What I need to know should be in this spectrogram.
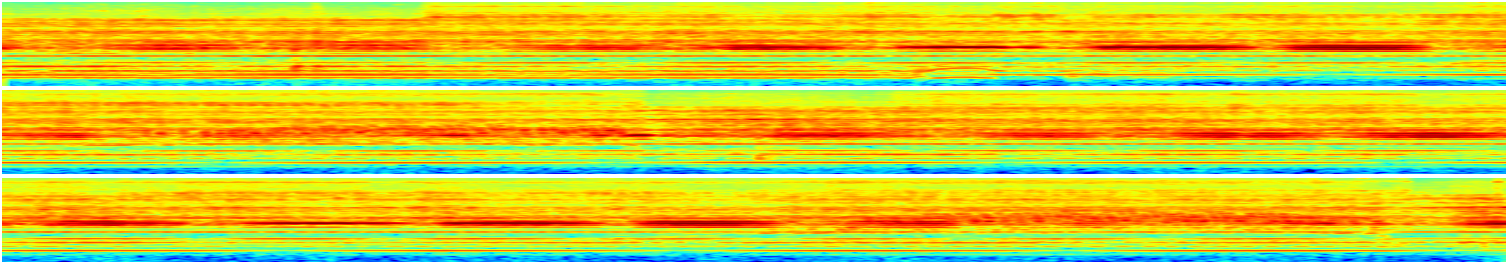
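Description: A band saw motor hums steadily.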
